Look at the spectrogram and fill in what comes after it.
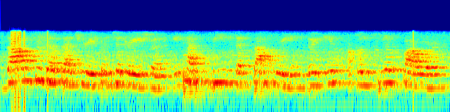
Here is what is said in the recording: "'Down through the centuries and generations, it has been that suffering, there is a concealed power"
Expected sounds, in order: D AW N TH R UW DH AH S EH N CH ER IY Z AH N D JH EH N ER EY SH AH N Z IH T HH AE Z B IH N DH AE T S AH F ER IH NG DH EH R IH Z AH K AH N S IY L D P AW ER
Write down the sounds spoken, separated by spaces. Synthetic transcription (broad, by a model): D AW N T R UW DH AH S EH N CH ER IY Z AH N JH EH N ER EY SH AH N IH T HH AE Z B IH N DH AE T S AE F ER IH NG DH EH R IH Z AH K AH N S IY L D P AW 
